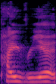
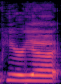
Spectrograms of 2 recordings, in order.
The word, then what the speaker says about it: Pyrrhia: I always used to pronounce it Pyrrhia in my older videos, but I get like hundreds of comments telling me I was saying it wrong.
